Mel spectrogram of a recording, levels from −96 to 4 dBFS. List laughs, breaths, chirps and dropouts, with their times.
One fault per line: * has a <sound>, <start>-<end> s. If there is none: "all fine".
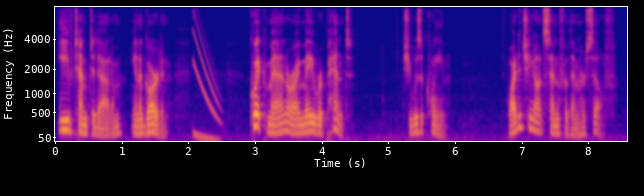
* has a chirp, 2.1-2.6 s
